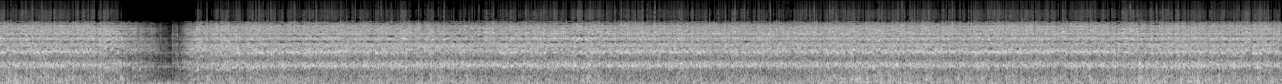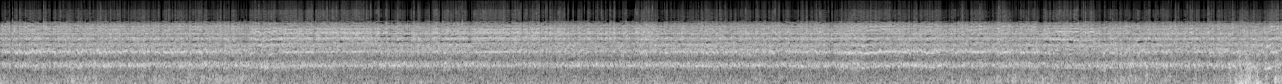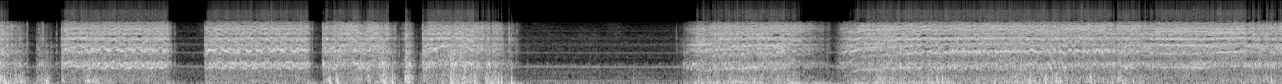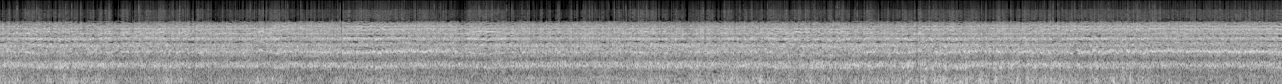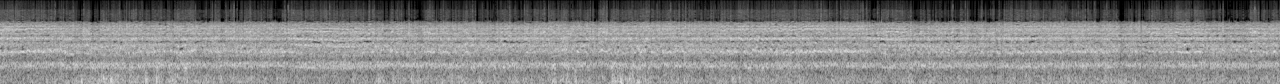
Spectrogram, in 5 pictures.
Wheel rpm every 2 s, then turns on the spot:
150, 200, 230, 230, 230, 230, 230, 230, 230, 230, 230, 230, 210, 170, 190, 60, 80, 160, 220, 220, 230, 220, 230, 230, 230, 230, 230, 230, 230, 220, 230, 230.
none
